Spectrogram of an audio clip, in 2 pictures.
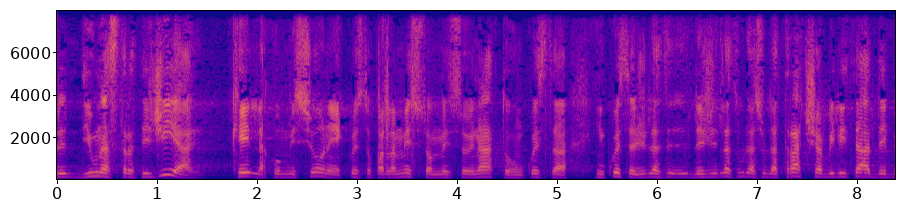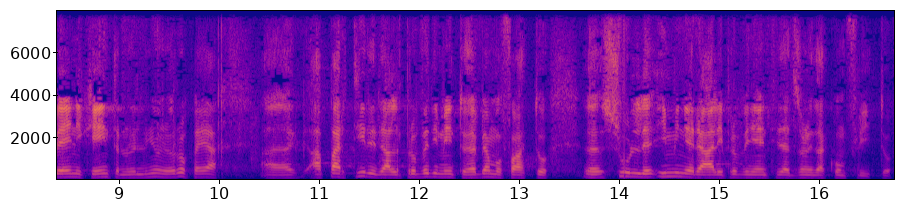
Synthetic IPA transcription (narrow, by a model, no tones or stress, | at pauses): d̪iunast̪ɾat̪ed͡ʒiːa | k̟ʰelakomːisːjoːneːkːwest̪oparlamesːoamːesːoinat̪ːokoŋkwest̪aiŋkwest̪aled͡ʒizlat̪uːɾasulːat̪ɾat͡ʃːabilit̪ad̪ːejbɛːnik̟eent̪ɾanonelːunjoːneːwɾopɛːa | apːart̪iːɾed̪alpɾovːed̪iment̪okeabːjaːmofat̪ːosulimineɾaːlipɾovenjɛnt̪id̪ad̪zɔːned̪akːoɱflit̪ːo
